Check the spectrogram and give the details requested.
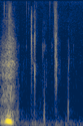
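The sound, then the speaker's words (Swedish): A person imitates the lip smacking a sister made while sleeping: a soft, breathy mouth sound followed by three or four quiet, wet smacks and clicks at an irregular pace, with no talking. “För det gjorde min syster när hon sov, att hon smaskade lite.”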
